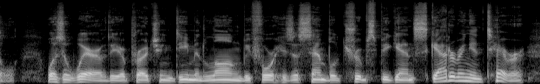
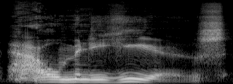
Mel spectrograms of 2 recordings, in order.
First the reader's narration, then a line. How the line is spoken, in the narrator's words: it bellowed victoriously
